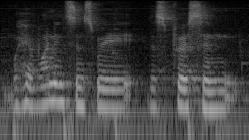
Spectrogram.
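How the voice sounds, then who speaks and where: A woman's voice: lowish voice, fairly even intonation, measured pace, a little mellow, echoey room, soft background music. A middle-aged woman from Africa, telling a chatty anecdote. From South Africa. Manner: chatty, laughs while telling. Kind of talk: casual anecdote. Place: studio, plain backdrop.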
